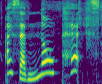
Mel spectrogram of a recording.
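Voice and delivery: high, slow, scolding; angry yell. A narrator's reading. Mom scolding child about pets, slow high anger. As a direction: spell out the rule like a fed-up mom. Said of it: "yelled Mom".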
